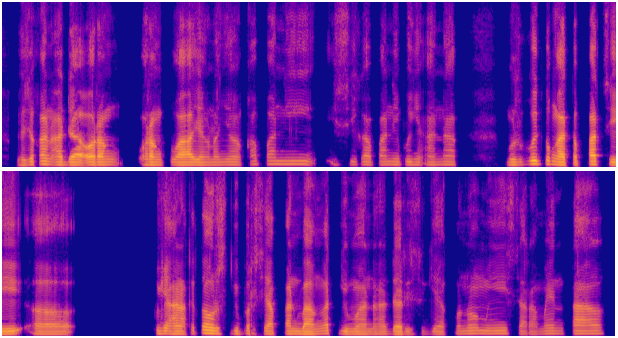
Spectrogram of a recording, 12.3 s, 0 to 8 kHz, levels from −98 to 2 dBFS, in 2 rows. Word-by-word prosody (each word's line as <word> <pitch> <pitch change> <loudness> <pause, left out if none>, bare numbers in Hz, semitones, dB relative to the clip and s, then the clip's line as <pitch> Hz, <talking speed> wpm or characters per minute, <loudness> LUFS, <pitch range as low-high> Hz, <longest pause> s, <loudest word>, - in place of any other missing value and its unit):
Biasanya 120 +4 -3
kan 150 -1 +3
ada 130 -1 +4
orang 130 -2 +5 0.2
orang 130 -1 +4
tua 125 -1 +5
yang 125 0 -1
nanya, 130 0 -5
"Kapan 155 +2 -8
nih 155 0 -5 0.3
isi, 135 +1 -16
kapan 140 0 -7
nih - - -15
punya 135 -1 -7
anak?" 135 +1 -7 0.5
menurutku 130 +5 +2
itu 160 - -1
enggak 130 -2 +6
tepat 145 0 +5
sih, 125 -1 +3
eee, 120 -1 -2 0.9
punya 135 -1 0
anak 120 -1 +2
itu - - -24
harus 135 -4 +5
dipersiapkan 125 -1 -3
banget 120 +3 +2
gimana 120 -2 -3
dari 115 -1 0
segi 120 +1 -10
ekonomi, 135 +3 -6
secara 120 -3 -11
mental, 135 +1 -4
130 Hz, 160 wpm, -25 LUFS, 120-135 Hz, 0.9 s, enggak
